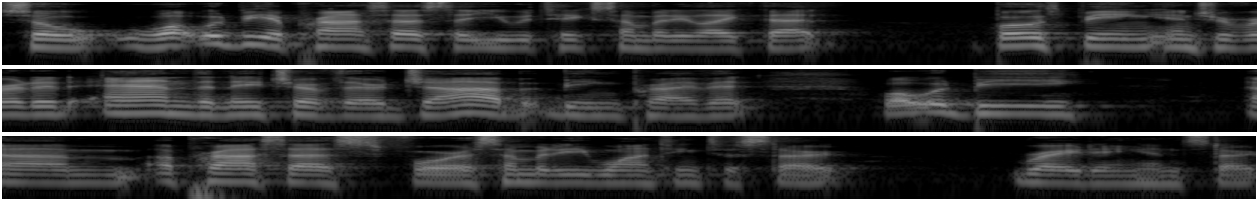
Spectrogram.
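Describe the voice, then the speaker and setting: The man's intonation stays flat and monotone. He keeps a moderate speed. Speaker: podcast host. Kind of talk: casual interview chat.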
